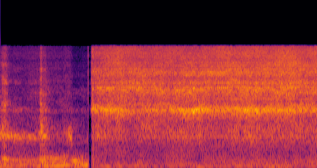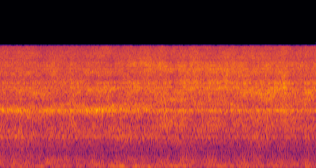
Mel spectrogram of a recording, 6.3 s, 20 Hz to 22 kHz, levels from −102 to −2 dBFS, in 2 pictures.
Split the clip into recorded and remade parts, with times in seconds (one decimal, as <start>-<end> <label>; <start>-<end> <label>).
0.0-6.3 remade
